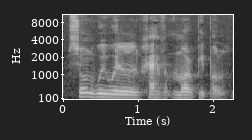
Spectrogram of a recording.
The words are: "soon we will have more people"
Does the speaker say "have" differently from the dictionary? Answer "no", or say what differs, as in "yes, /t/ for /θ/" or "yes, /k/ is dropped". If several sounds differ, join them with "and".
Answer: no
